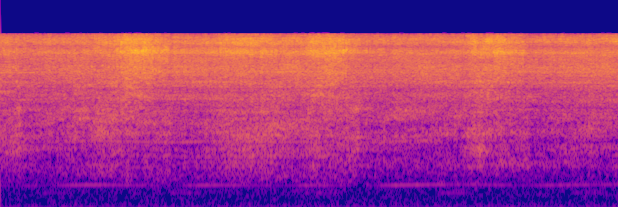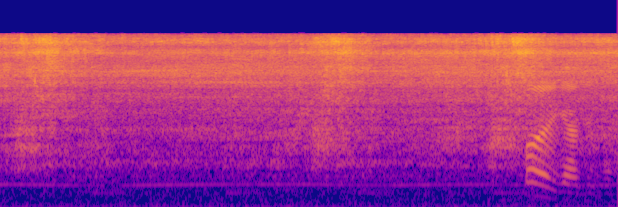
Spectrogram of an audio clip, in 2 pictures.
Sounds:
vacuum cleaner

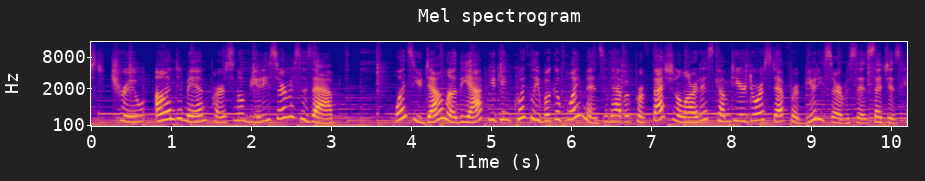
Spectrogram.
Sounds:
music
speech

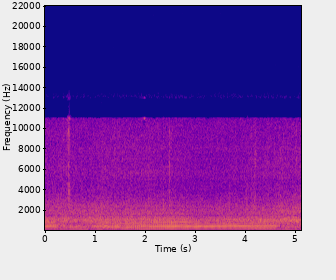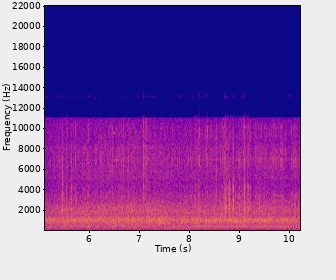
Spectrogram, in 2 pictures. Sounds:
vehicle
car

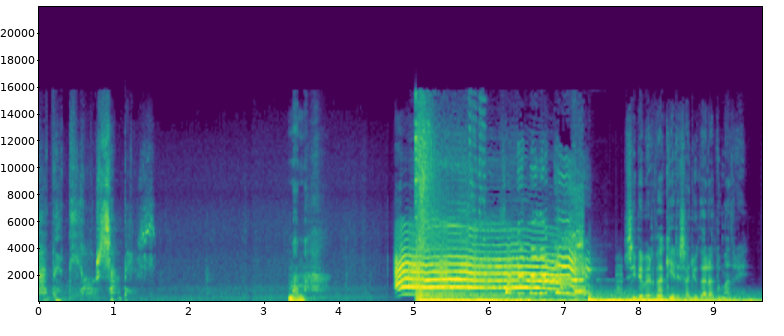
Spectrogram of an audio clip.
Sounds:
music
speech

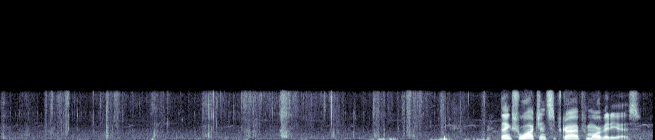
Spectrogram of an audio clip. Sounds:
footsteps
speech
outside, rural or natural

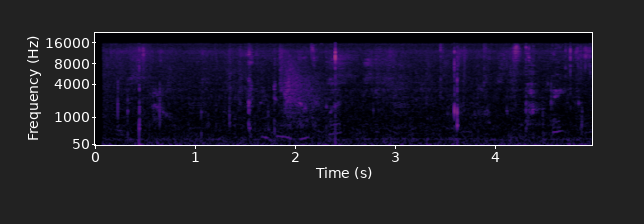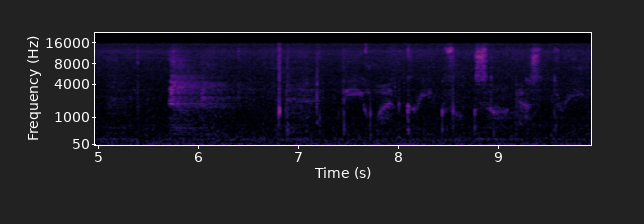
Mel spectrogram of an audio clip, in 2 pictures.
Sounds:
whispering
speech

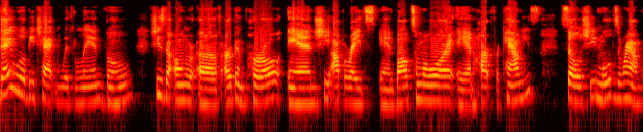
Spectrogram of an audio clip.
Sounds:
speech

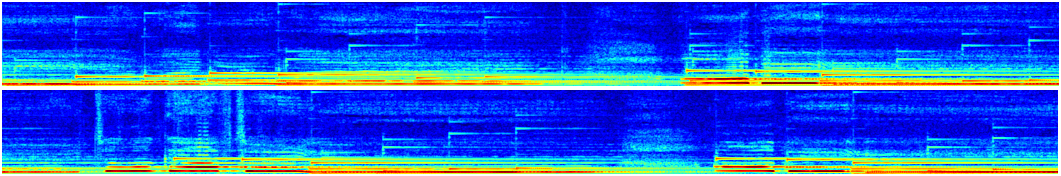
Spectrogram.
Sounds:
music

